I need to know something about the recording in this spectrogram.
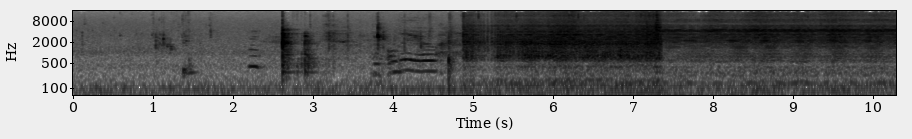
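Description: Bicycle drivetrain being cleaned by hand: scattered clicks and knocks of the chain and chainring, then a loud hiss for about two and a half seconds that settles into a softer steady hiss.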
